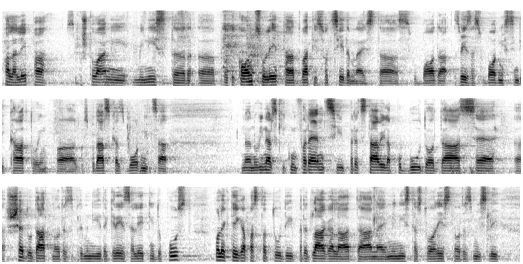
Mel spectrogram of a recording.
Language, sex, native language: Slovenian, male, Slovenian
